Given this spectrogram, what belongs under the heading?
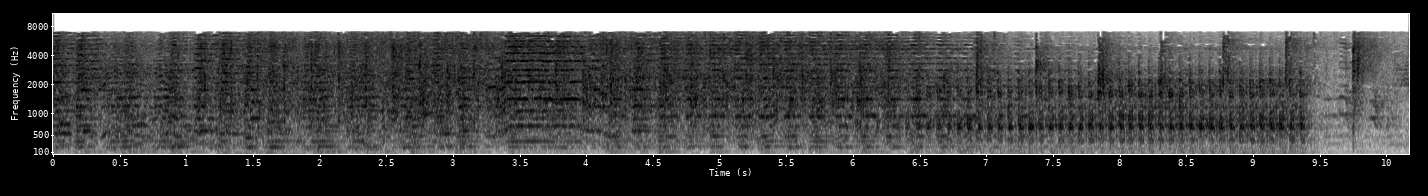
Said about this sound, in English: If she won't, Mrs. McGee, we'll have to use air hammers and chop him loose.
